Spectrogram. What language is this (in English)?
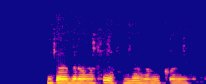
Kinyarwanda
